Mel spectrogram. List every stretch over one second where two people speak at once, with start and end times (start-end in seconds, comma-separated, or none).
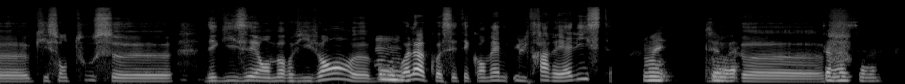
none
